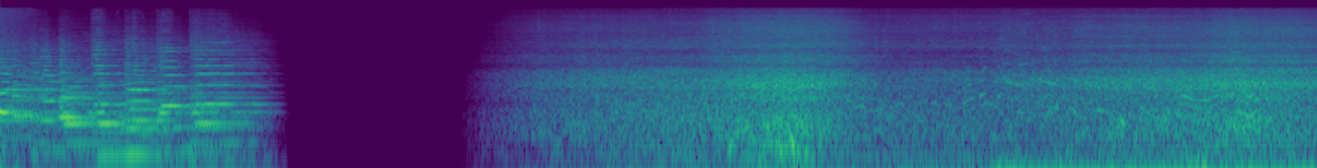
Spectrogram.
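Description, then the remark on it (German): After a short voice and a moment of silence, rough harbour water on the Irish Sea churns in a storm that has swept the coast for days: a steady, loud wash of surging waves with gusting wind, swelling around the middle and staying dense to the end. “Das Wasser im Hafen an der irischen See ist aufgewühlt. Seit Tagen fegt ein Sturm über die Küste.”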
